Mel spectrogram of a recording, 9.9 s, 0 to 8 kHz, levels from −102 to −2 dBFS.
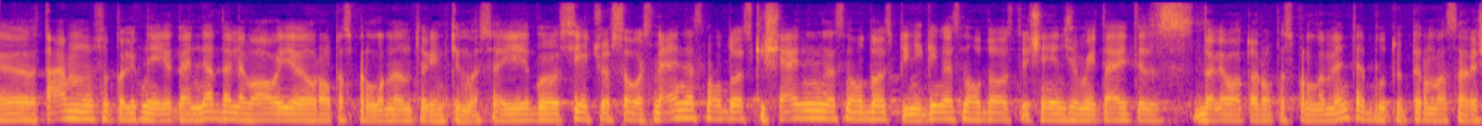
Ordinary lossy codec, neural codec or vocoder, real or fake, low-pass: MP3, 64 kbps; codec, 44.1 kHz, 2.6 kbps, SNAC; fake; 7.2 kHz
